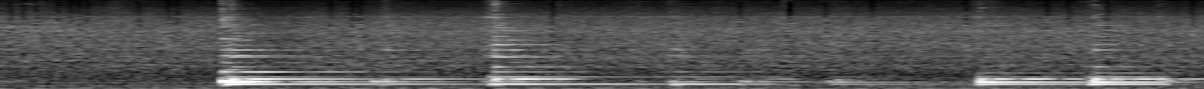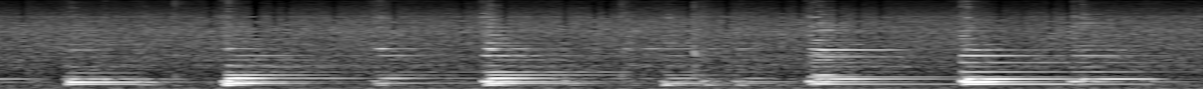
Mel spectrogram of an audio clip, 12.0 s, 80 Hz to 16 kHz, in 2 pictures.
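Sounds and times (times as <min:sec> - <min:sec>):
ukulele strumming: 0:01.0 - 0:12.0.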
